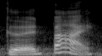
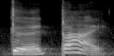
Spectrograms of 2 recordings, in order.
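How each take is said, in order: First: Said in the usual way. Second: Goodbye said Good-bye, both syllables loud and separate; split into syllables. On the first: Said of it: "listen to you say". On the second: Shown as a demonstration. Parent teaching a child to clap syllables, loud and separate. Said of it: "Clap on each syllable".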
